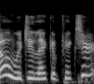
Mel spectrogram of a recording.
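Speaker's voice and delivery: put-on French accent. Retelling a man's reply to her question about the police: french accent. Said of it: "he's asking me in this French accent".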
